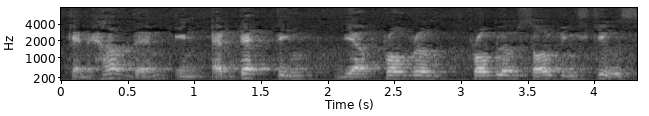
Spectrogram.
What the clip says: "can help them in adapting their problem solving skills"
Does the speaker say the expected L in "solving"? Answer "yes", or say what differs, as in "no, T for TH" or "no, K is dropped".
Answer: yes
